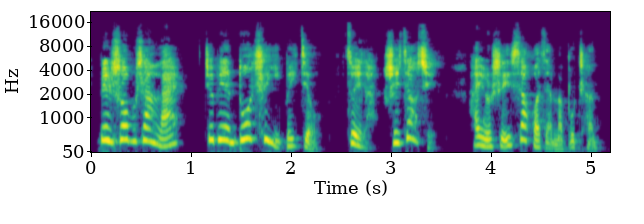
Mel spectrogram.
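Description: A woman's voice: high-pitched, big pitch swings, fairly quick, voice pushed up. A woman voicing a cheerful, reassuring middle-aged noble mistress, speaking in an eager way. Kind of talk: audiobook character reading.

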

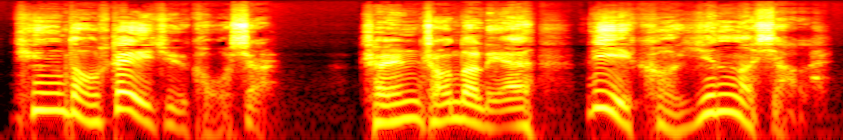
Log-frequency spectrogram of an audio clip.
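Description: Husky male audiobook narrator, lively swoopy delivery, dry close mic. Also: on the high side, moderate pace, no room sound. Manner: expressive, lively storyteller. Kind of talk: storytelling narration.

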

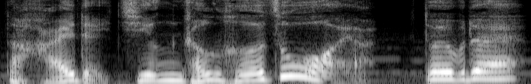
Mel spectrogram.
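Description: Man voicing a scheming village man, coaxing, wheedling, husky, lively pitch. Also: normal speed, dry recording, soft background music, heavily acted. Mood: persuasive. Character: sly scheming middle-aged village man.

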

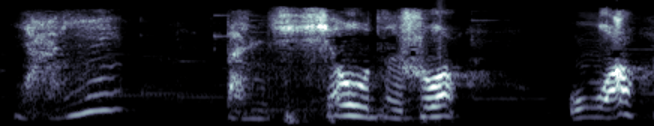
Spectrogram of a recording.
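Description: A woman teacher reading a picture book to young children, slow and animated with many interjections. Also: sits high, highs cut off, soft background music.

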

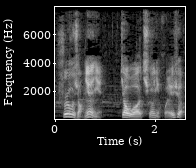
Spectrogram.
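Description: A man's voice: medium pitch, big pitch swings, moderate pace, mellow, lo-fi sound, faint music behind, natural voice. A male storyteller voicing a greedy, bumbling pig-monk who grumbles and pleads. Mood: pleading.

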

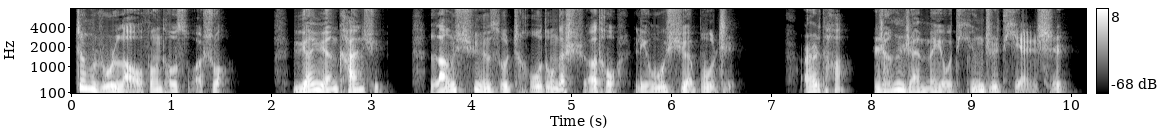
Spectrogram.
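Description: A man narrating a story in a scripted, measured way. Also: mid-range voice, big pitch swings, darkish tone, husky. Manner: unhurried, measured.

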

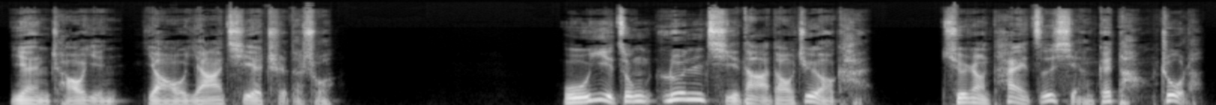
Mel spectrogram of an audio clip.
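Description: A man narrating a historical story with animated, dramatic delivery. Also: deep voice, unhurried, dry recording, clean studio sound.

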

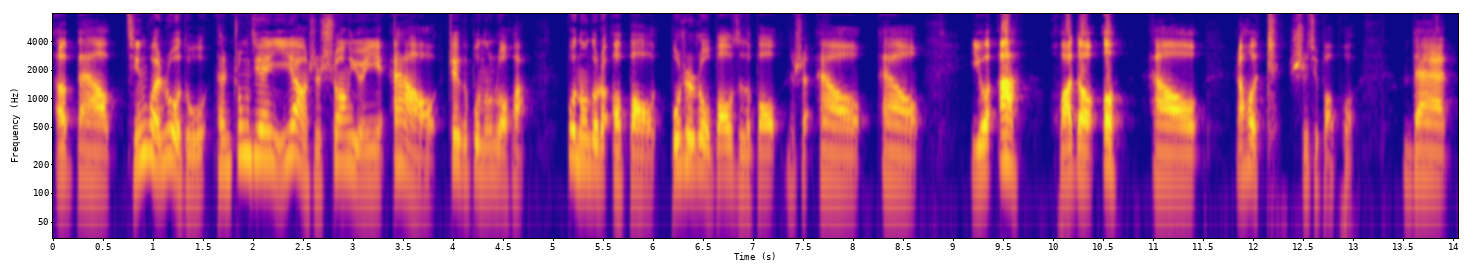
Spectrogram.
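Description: Lively, clear-voiced male teacher. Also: on the high side, brisk. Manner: lively explanatory teacher who demonstrates the sounds he describes. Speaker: English pronunciation teacher. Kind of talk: recorded audio lesson explaining English intonation.

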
